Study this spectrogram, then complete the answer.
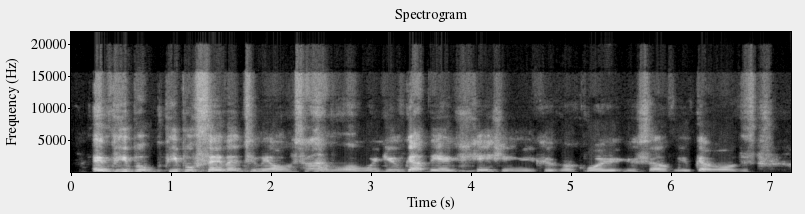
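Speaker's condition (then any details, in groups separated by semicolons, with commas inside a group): Cerebral palsy; affects speech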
